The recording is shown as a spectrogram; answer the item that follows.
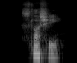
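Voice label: "slushy", Australian English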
